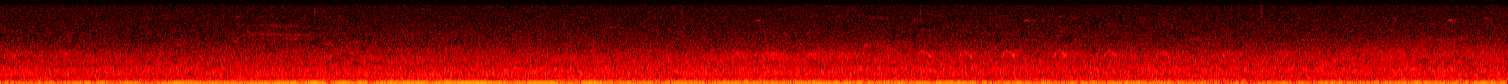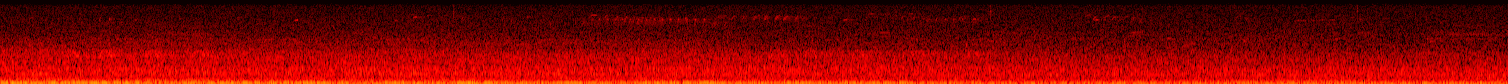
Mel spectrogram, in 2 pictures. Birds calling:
Black-capped Chickadee (Poecile atricapillus), American Crow (Corvus brachyrhynchos)

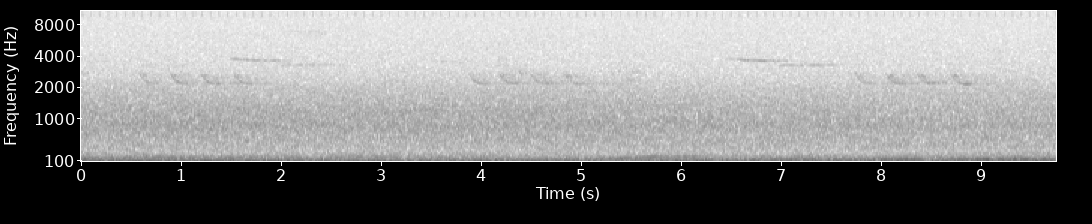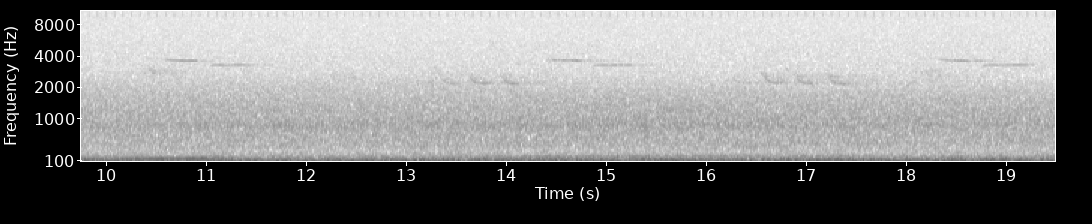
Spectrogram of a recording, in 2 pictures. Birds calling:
Tufted Titmouse (Baeolophus bicolor), Black-capped Chickadee (Poecile atricapillus)

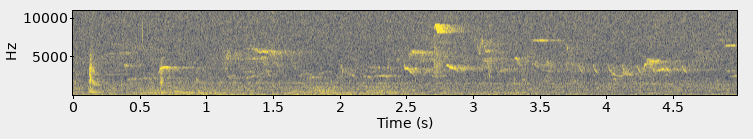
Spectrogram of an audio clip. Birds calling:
unidentified bird, Gray Catbird (Dumetella carolinensis), Song Sparrow (Melospiza melodia)

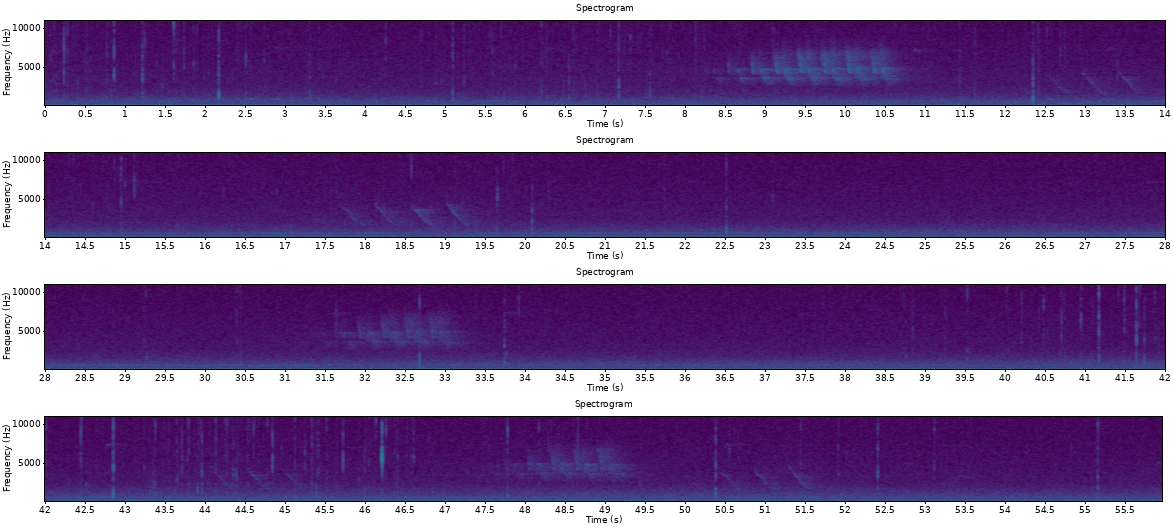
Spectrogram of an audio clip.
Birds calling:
Ovenbird (Seiurus aurocapilla), Northern Cardinal (Cardinalis cardinalis)

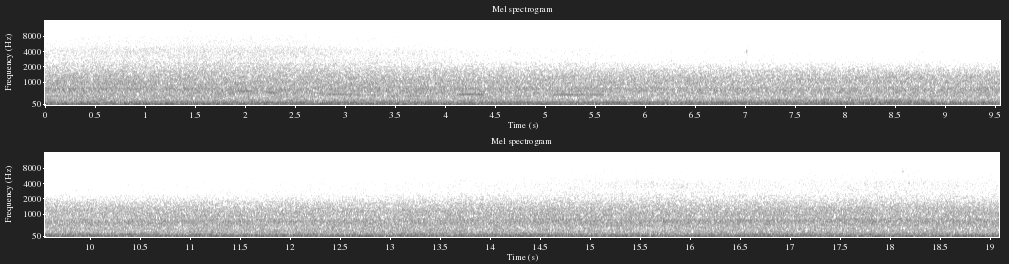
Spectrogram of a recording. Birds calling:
Mourning Dove (Zenaida macroura)

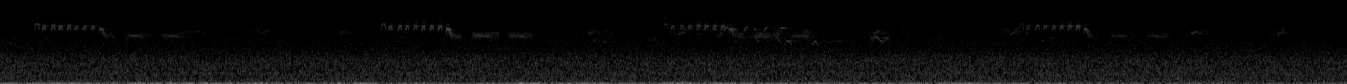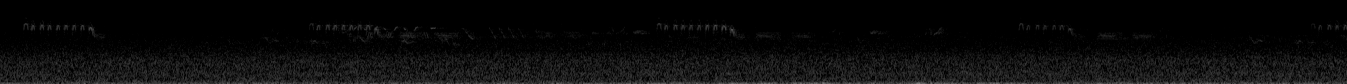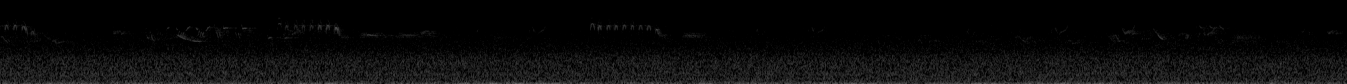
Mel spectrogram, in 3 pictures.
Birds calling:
Dusky Flycatcher (Empidonax oberholseri), Fox Sparrow (Passerella iliaca), Western Tanager (Piranga ludoviciana), Mountain Chickadee (Poecile gambeli)

